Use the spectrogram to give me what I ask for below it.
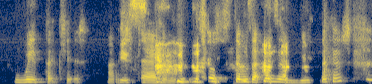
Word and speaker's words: Whitaker: nossa convidada é a Isa, como que se pronuncia teu sobrenome? É Whittaker. Whittaker.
